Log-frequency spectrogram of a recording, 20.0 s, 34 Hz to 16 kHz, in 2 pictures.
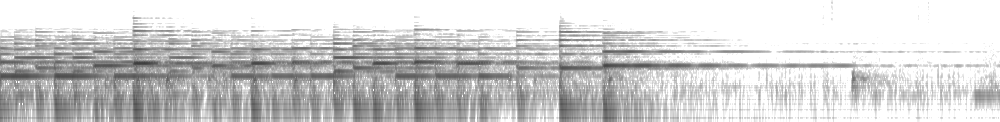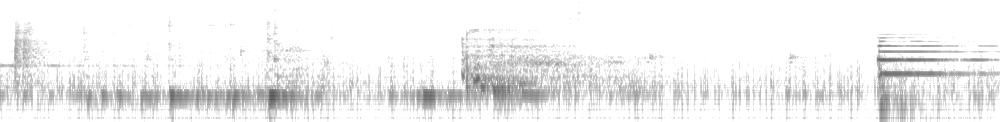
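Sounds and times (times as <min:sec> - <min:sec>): faint clicks: 0:08.2 - 0:13.5, 0:15.6 - 0:18.6.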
